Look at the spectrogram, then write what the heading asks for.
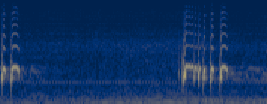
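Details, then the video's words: Local zebra dove in persistent, well-structured song: two clipped cooing notes at the start, a quiet gap, then a full phrase of about six quick, bubbling coos that rise and fall around one pitch, over a soft low background hum. "Perkutut Lokal Gacor Suara Tersusun"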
